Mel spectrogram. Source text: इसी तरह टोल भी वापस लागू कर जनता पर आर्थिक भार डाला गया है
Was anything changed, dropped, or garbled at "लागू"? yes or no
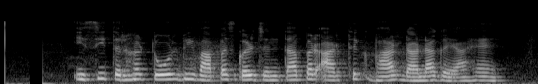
yes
